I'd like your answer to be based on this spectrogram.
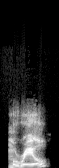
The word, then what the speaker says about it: Murrell: Christy, C-H-R-I-S-T-I-E, Black, like the color, Morrell, M-U-R-R-E-L-L.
